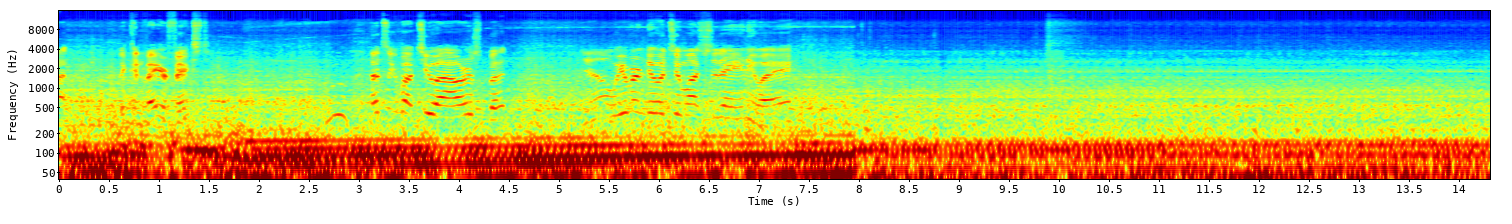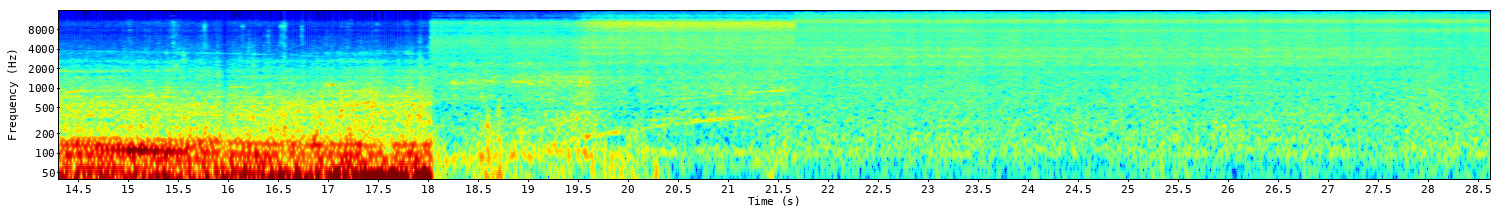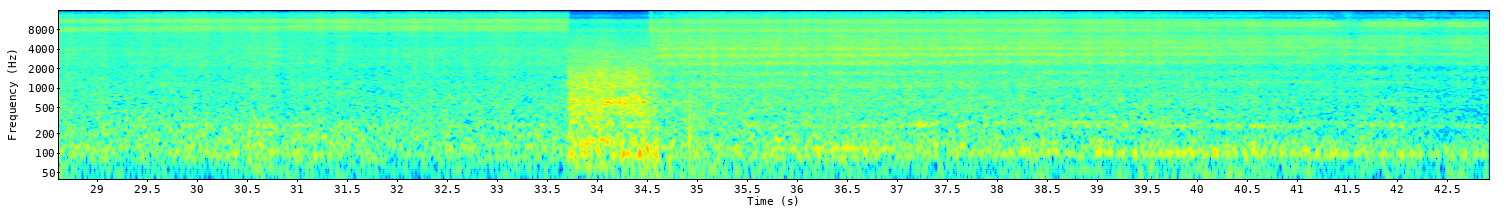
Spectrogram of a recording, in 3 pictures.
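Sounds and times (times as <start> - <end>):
truck engine rumbling: 0.0 - 23.8
rising whine: 0.0 - 30.9
rushing air hiss: 9.8 - 10.4, 18.0 - 42.9.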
